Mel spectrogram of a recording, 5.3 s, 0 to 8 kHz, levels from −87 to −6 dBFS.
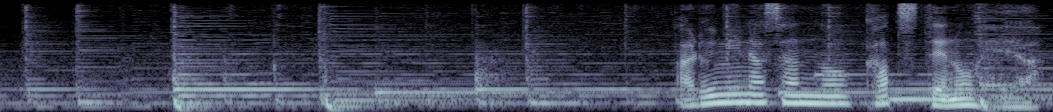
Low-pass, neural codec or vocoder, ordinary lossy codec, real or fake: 7.2 kHz; none; none; real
